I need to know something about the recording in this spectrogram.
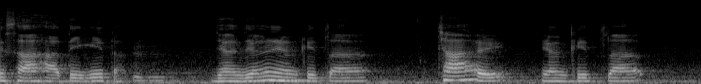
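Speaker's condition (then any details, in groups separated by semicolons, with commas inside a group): Cerebral palsy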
